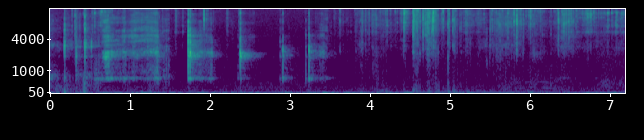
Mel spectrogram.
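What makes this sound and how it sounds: A light, hand-sized wooden cylinder with visible grain, which appears solid and is held in one hand, is tapped and scratched with long pointed metal claw nails. Sharp, bright clicks with a short ring near 2 kHz stand out early on. They give way to a softer, continuous high scratching and scraping at a low overall level.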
